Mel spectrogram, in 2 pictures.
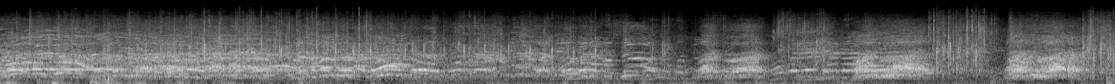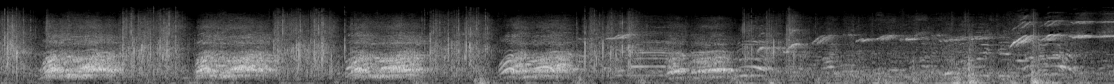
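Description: A crowd of spectators shouts and cheers loudly in an echoing hall.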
